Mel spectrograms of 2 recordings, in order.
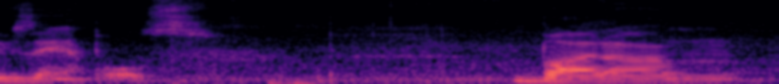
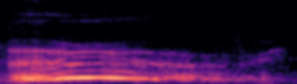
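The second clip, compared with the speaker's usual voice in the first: short, loud gravelly "ooh"; Thwomp groan; 8 semitones higher, 9 dB louder than usual. Shown as a demonstration. Demonstrating a Thwomp impression to viewers, loud gravelly groan. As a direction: growl out a high, forced groan. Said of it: "a thwomp impression".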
